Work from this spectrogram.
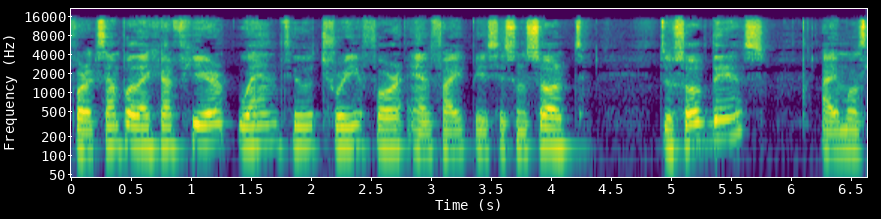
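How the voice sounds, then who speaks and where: At a fairly slow pace, a man with a non-native accent talks at a fairly high pitch with ordinary pitch variation. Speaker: speedcubing tutorial maker. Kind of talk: tutorial.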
